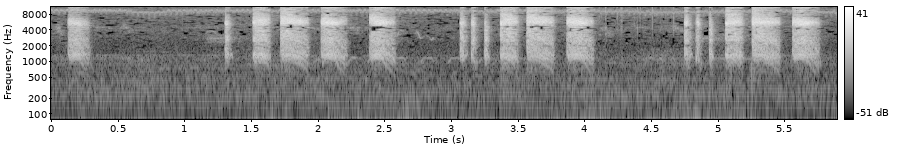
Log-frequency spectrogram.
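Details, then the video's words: Long-tailed shrike, played as a lure to provoke other birds to sing: repeated loud grating, rasping bursts in irregular groups, with a thin high squeak within some notes and a steady background whine. "pancingan cendet gacor"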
